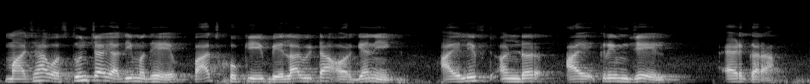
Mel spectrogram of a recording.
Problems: background sounds at intervals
